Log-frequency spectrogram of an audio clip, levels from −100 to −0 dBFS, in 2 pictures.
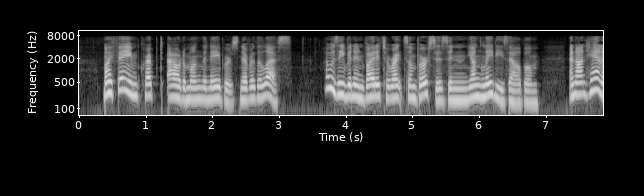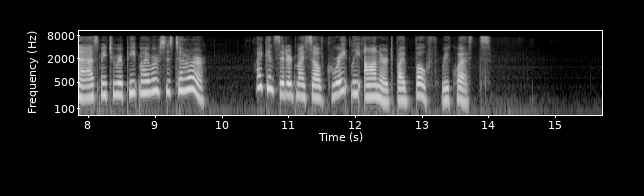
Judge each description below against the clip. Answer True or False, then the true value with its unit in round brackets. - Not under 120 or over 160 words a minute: True (150 wpm)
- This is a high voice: True (210 Hz)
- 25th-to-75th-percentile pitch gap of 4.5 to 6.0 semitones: True (5.2 semitones)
